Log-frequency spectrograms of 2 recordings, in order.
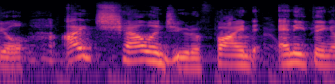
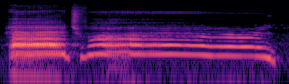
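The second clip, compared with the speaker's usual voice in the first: even higher and longer shrieked name, very slow; Von Karma scream; 13 semitones higher, much slower than usual. Retold or imitated. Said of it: "the signature Von Karma scream".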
